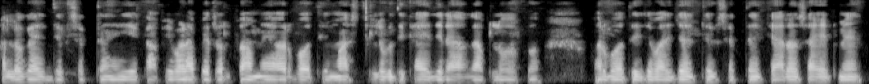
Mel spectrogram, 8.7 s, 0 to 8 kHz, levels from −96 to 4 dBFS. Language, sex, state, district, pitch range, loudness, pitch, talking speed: Hindi, male, Chhattisgarh, Raigarh, 90-95 Hz, -19 LUFS, 90 Hz, 220 wpm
